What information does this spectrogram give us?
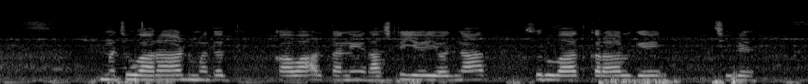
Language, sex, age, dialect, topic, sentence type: Magahi, female, 60-100, Northeastern/Surjapuri, agriculture, statement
